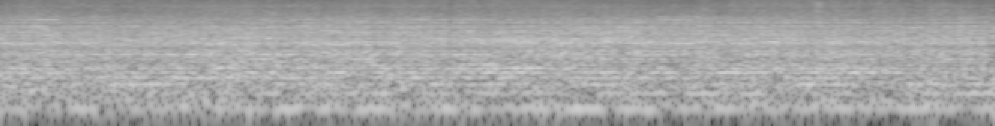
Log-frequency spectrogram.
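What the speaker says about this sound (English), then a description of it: "when you got a good grain train like this over Tehachapi" A grain freight train rolls past on the Tehachapi line in California, a steady loud rumble of wheels and cars that keeps up without a break, close by, with no voices.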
